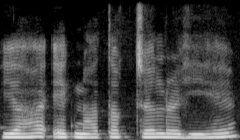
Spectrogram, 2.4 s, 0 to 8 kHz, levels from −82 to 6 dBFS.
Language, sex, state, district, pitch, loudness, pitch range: Hindi, female, Arunachal Pradesh, Papum Pare, 195 Hz, -12 LUFS, 190-195 Hz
